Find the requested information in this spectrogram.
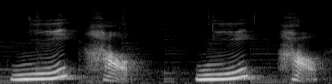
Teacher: changing tone when two third tone characters are red in sequence the first syllable turns into the second tone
